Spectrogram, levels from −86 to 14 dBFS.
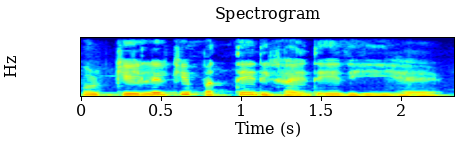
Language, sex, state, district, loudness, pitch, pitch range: Hindi, female, Arunachal Pradesh, Lower Dibang Valley, -16 LUFS, 225 Hz, 190-240 Hz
